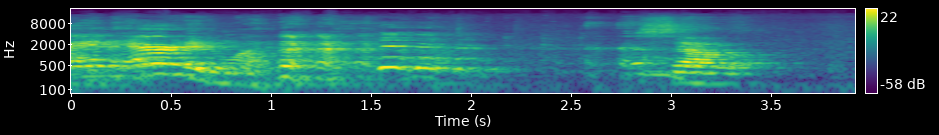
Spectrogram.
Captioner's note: laughs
